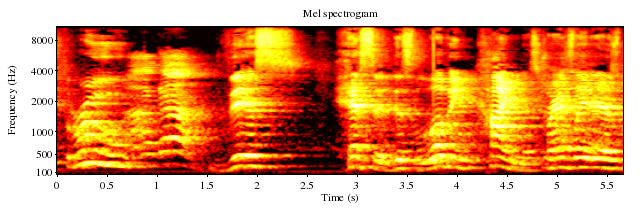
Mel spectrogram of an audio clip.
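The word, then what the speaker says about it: חסד: It's a Hebrew word called hesed. And when you say it, it's very Jewish. You have to kind of act like a something stuck in your throat a little bit.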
